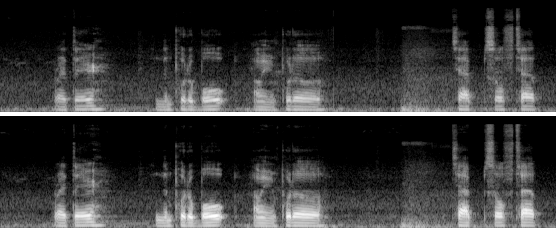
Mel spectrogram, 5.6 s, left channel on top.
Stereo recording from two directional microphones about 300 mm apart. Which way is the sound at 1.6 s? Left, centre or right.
Centre.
